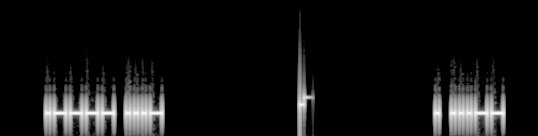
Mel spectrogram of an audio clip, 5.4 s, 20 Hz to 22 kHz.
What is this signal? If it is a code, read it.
Morse code, heard as a keyed tone, about 29 wpm, 700 Hz. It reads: 1V E3
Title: Single-Letter Single-Number 30wpm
